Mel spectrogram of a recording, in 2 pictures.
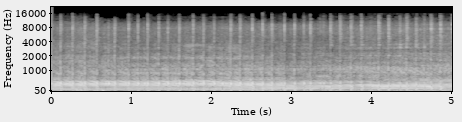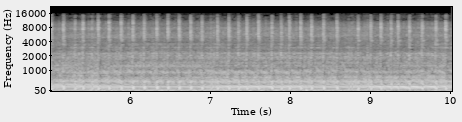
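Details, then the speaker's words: Suzuki RM125 two-stroke after engine rebuild, started first kick, choke off: fast crackly idle that starts high and slowly drops, slight wandering revs and popping, exhaust spitting old premix; engine running normally. "Yeah, you see it's eventually going down. But yeah, that's pretty much it."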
